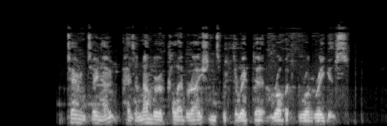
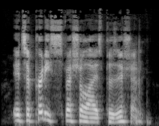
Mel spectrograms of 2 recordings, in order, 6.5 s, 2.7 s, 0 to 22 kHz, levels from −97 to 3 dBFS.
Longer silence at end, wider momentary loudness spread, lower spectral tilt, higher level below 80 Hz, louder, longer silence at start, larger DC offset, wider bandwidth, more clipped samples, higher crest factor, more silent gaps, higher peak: first, 0.65 s vs 0.25 s; about the same, 8 LU vs 8 LU; first, -5 dB/octave vs -3 dB/octave; about the same, -62 dBFS vs -58 dBFS; second, -22 LUFS vs -18 LUFS; first, 1.15 s vs 0.25 s; neither; second, 9.2 kHz vs 16.5 kHz; neither; about the same, 18 dB vs 18 dB; neither; second, -6 dBFS vs -2 dBFS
